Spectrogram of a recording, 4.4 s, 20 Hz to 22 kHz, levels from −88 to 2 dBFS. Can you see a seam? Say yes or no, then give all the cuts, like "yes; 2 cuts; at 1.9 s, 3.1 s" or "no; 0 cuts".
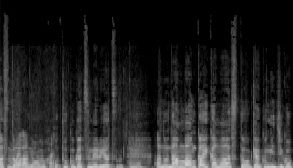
no; 0 cuts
